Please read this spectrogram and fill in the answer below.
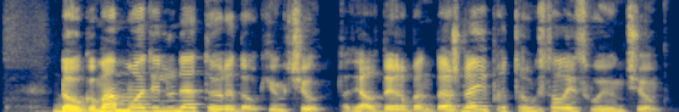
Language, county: Lithuanian, Alytus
